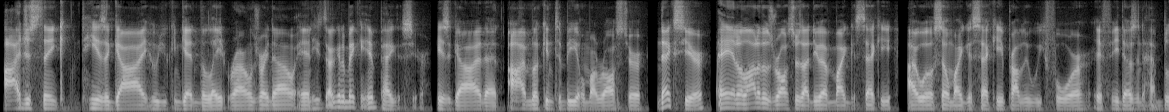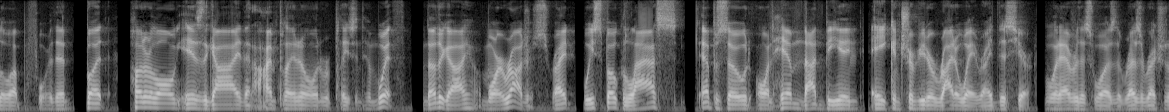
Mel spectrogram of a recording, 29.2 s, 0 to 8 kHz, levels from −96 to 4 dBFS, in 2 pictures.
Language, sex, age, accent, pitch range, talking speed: English, male, 30-49, American, 95-115 Hz, 215 wpm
